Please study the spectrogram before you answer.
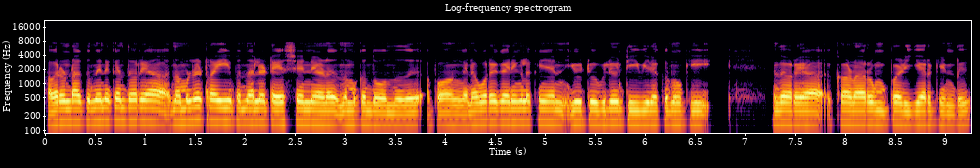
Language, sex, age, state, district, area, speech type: Malayalam, male, 45-60, Kerala, Wayanad, rural, spontaneous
